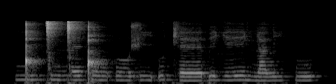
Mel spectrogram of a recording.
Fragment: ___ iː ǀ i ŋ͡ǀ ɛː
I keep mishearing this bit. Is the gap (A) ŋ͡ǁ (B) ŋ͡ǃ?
B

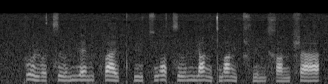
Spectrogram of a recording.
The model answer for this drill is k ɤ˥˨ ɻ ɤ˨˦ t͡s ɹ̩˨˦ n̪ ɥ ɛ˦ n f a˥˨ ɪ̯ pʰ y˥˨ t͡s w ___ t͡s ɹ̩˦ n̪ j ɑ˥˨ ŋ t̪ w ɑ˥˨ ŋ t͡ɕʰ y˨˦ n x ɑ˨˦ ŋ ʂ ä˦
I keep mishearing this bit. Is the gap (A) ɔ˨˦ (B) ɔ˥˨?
B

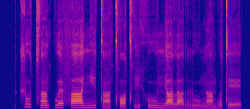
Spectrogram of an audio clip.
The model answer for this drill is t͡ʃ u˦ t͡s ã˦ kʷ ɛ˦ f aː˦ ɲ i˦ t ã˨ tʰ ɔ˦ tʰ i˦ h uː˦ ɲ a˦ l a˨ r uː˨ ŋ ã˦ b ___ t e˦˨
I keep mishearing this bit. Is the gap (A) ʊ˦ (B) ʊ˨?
A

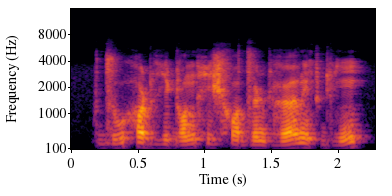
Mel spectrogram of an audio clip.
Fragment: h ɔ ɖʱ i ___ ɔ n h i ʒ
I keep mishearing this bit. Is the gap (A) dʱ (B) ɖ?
B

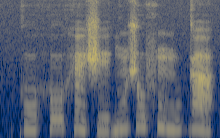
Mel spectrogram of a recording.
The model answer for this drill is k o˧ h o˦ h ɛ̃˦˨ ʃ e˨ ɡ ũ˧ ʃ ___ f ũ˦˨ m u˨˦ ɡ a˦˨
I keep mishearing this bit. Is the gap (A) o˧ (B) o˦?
B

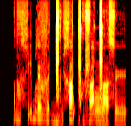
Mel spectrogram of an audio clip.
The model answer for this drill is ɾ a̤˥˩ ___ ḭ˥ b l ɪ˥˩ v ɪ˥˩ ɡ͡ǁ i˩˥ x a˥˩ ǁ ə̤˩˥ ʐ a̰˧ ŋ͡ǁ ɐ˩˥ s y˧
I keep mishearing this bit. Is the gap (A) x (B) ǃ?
A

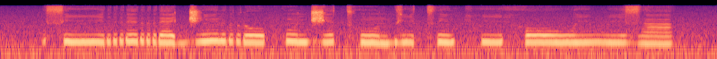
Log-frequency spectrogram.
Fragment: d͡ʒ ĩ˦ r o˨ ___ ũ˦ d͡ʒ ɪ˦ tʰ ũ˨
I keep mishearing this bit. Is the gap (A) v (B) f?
B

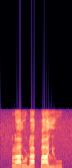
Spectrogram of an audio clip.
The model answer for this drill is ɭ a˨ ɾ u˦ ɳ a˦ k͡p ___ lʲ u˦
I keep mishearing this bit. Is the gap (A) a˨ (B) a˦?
B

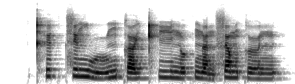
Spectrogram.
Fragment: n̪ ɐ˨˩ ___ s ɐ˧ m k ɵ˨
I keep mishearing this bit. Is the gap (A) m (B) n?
B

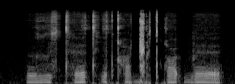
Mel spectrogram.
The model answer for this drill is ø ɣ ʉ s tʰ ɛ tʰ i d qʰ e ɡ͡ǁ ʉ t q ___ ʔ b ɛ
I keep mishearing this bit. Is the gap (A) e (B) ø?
B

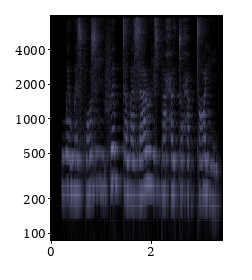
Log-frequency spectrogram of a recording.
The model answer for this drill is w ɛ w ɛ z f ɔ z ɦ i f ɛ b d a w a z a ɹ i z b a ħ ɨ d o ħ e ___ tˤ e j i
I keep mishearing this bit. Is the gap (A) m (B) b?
B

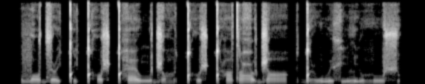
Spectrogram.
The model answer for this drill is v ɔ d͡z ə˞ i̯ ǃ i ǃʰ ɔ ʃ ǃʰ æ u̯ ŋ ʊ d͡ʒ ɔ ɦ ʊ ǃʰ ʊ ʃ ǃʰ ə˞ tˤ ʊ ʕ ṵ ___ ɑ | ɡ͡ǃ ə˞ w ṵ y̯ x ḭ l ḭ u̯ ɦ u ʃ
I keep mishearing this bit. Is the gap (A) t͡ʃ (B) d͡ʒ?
B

